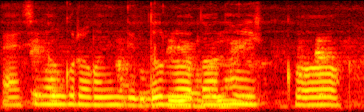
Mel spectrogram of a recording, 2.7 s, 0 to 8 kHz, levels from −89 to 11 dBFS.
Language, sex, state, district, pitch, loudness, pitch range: Chakma, female, Tripura, Dhalai, 205 Hz, -17 LUFS, 200-220 Hz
